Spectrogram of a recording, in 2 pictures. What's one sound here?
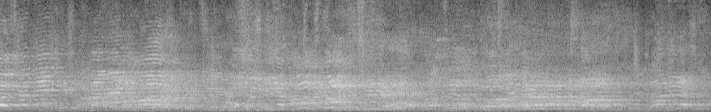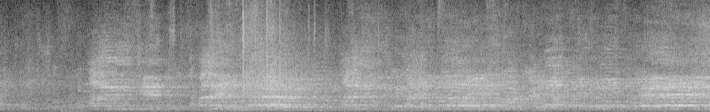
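Several men shout and call out in a large echoing hall.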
